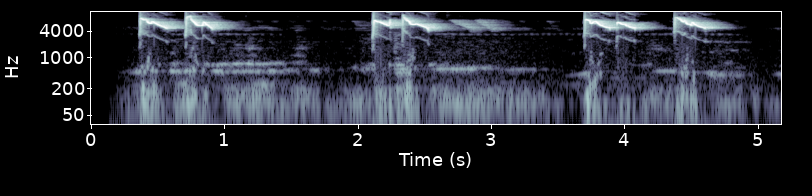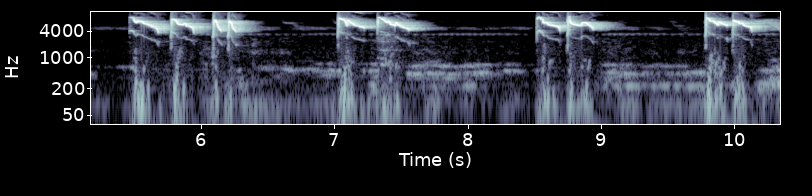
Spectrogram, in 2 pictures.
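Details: White-eye singing a lively, high song used as a lure to get other birds singing: bursts of sharp, downslurred chirps in twos and threes, each burst starting with a bright click, repeated roughly every one to two seconds against a quiet background.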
